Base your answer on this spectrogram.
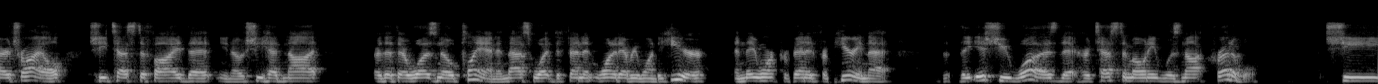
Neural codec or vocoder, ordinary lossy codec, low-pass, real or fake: none; AAC, 48 kbps; 7.2 kHz; real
